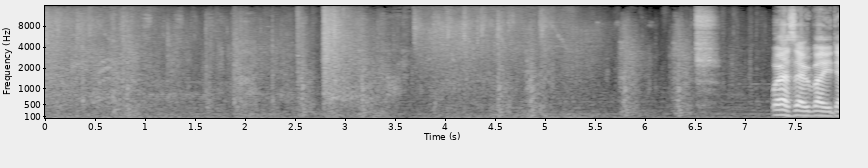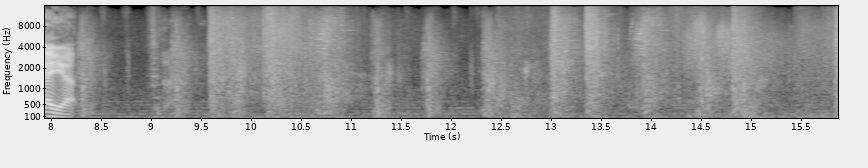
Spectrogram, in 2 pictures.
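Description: Game sound effects of fighting clash and whoosh.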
